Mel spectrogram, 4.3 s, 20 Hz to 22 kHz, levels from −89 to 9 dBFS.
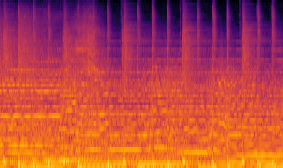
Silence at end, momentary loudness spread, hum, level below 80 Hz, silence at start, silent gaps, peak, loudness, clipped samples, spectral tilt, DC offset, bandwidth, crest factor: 0 s; 2 LU; none; -14 dBFS; 0 s; none; 0 dBFS; -9 LUFS; under 0.1%; -5 dB/octave; under 0.1%; 19 kHz; 8 dB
